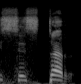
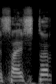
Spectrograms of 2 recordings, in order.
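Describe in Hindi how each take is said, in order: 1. पहला स्वर छोटी 'i' ध्वनि है। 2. पहला स्वर 'eye' ध्वनि है। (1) "तो ये सी है" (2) "साइस्टर नहीं है ये"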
